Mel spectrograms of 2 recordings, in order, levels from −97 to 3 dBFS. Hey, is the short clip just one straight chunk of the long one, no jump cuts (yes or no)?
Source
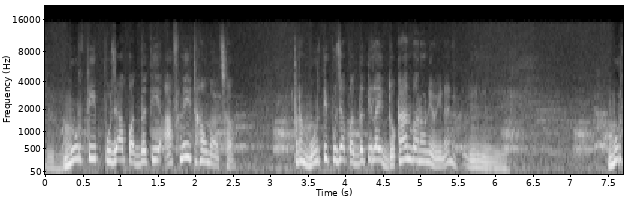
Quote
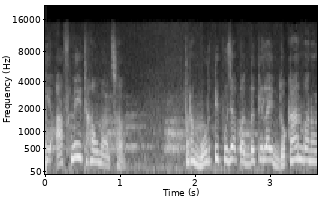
yes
